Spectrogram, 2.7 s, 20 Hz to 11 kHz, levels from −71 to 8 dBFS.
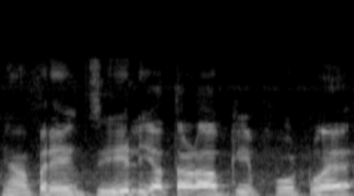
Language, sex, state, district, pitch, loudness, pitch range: Hindi, male, Rajasthan, Bikaner, 155 Hz, -14 LUFS, 135-165 Hz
